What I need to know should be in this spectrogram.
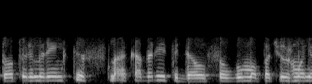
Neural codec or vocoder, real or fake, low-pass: none; real; 3.6 kHz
